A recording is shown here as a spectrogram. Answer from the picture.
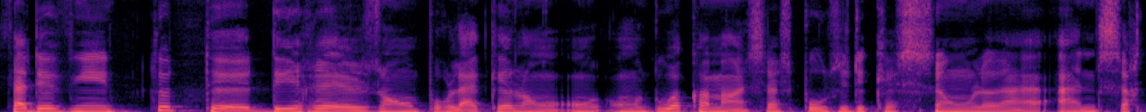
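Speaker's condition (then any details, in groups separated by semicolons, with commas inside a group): Hearing loss since birth; also speaks English well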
